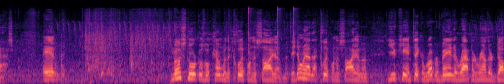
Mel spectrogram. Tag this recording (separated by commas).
Speech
